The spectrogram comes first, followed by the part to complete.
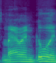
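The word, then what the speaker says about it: Maringouin: Yeah, so I it's think that's how you Marangoon.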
